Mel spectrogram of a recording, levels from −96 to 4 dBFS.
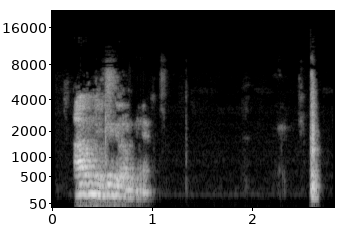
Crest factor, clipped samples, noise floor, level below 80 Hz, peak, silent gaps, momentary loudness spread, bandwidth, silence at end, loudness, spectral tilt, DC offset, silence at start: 20 dB; under 0.1%; -74 dBFS; -58 dBFS; 0 dBFS; none; 16 LU; 9.2 kHz; 0.15 s; -18 LUFS; -5.5 dB/octave; under 0.1%; 0.2 s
